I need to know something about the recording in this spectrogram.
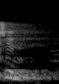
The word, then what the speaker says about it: jinn: And they also complained this to jinn. The pronunciation of this word is jinn. What is the pronunciation of the word? It is jinn.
